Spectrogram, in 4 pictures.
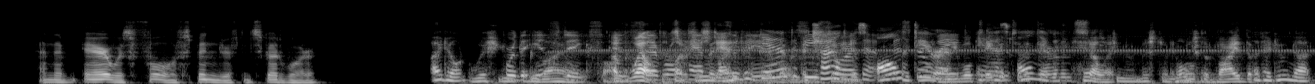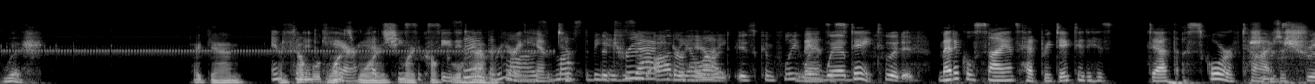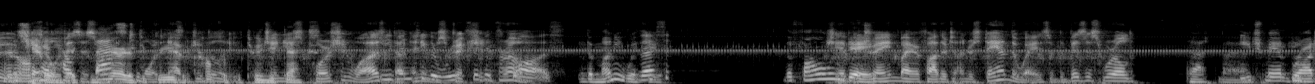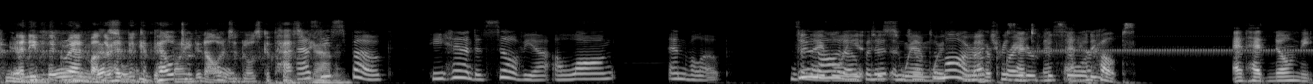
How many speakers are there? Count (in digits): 7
